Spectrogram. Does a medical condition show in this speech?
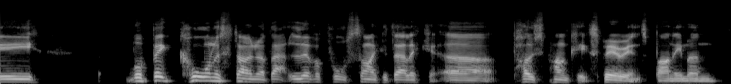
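No.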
